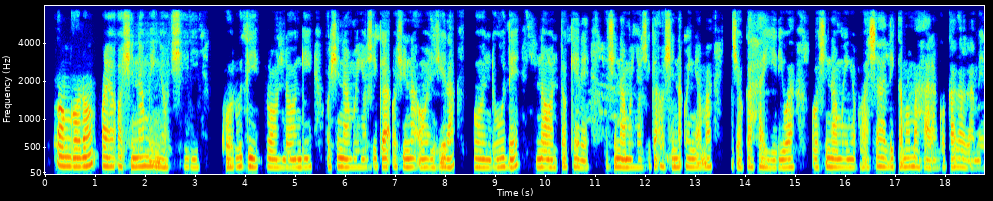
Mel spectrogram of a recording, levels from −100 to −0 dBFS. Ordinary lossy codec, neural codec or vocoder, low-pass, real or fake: AAC, 48 kbps; none; 7.2 kHz; real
